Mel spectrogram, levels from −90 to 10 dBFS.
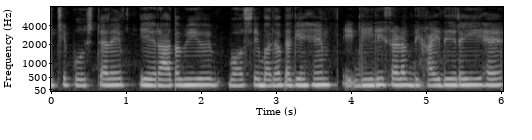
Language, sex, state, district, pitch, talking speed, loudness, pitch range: Hindi, female, Uttar Pradesh, Jalaun, 220 Hz, 170 wpm, -23 LUFS, 215-225 Hz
